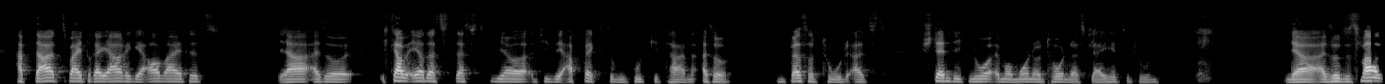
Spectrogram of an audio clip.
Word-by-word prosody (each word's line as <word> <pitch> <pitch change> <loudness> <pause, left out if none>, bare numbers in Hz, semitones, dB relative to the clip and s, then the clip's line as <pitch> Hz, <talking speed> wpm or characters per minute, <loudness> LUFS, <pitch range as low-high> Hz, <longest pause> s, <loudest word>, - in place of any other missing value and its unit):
habe - - -1
da 155 0 +6
2, 150 -2 +3
3 140 -1 +1
Jahre 140 -1 +2
gearbeitet. 135 0 -1 0.7
Ja, 120 +2 +3
also, 120 0 -1 0.3
ich - - -17
glaube 160 -3 +8
eher, 150 - +4
dass 145 -2 -1
dass 135 -1 -6
mir 130 -2 0
diese 125 -2 -5
Abwechslung 125 -2 -5
gut 125 +1 -9
getan 110 -1 -7
also, 115 -2 -3 0.4
besser 130 +1 -1
tut, 115 -2 -8
als 115 -2 -9 0.3
ständig 140 -5 0
nur 130 +1 -2
immer 120 -1 -3
monoton 120 0 -3
das 105 -1 -7
Gleiche 105 +1 -6
zu 110 - -20
tun. 105 +1 -15 1.3
Ja, 120 0 +4
also, 125 +4 +3
das 125 +2 -6
war 160 -1 +12
125 Hz, 145 wpm, -26 LUFS, 115-135 Hz, 1.3 s, war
